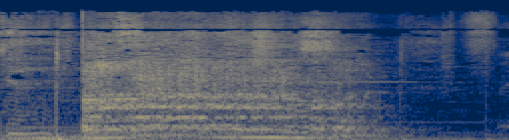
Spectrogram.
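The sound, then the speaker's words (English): A single loud roar from a wild lion, a deep, rumbling bellow that swells for over a second and then trails off, with no voices. “that's a wild lion, everybody.”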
